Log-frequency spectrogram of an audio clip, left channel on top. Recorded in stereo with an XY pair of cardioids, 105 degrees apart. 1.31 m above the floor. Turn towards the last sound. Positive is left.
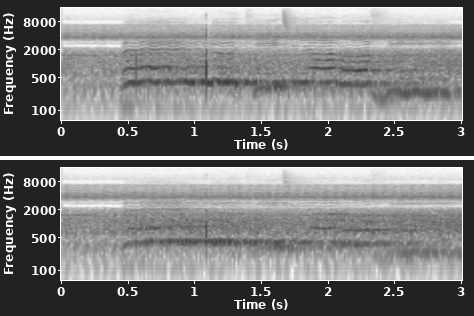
turn(degrees=60)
